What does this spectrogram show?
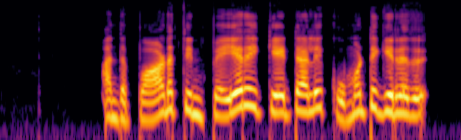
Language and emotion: Tamil, disgusted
